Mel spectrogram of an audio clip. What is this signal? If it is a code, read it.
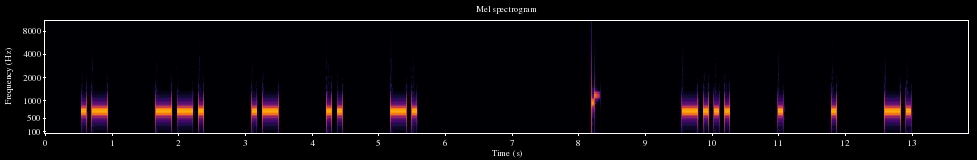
Morse code, heard as a keyed tone, about 15 wpm, spaced as for 9 wpm, 700 Hz. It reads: AGAIN BEEN
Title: 3x Character Spacing - Top 200 Words - 15wpm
